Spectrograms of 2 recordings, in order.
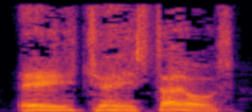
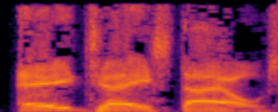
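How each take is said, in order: First: It is said in a Japanese-accented English voice. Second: It is said in a Southern US accent. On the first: "And that's all me. I know that was really bad" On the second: "But I can't do the southern accent"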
